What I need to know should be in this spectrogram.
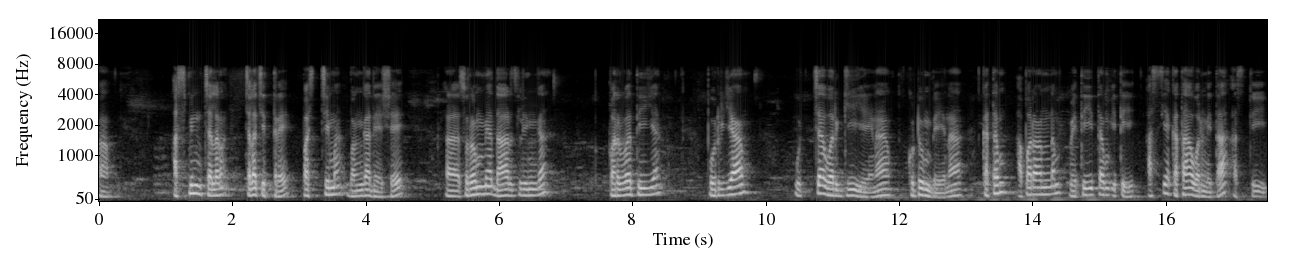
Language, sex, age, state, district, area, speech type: Sanskrit, male, 18-30, Karnataka, Chitradurga, rural, read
